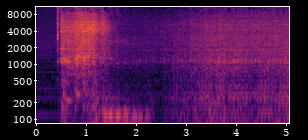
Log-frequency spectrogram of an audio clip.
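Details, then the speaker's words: Turbo K24 Civic EP3 with the customer's suspect injectors, before any fuel trim was added: it fires, then holds a very low, lumpy, wavering idle and shuts off. Fuel pressure is present but the air-fuel ratio reads very lean. "really low there we go now it's a little better and then it just shuts off"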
